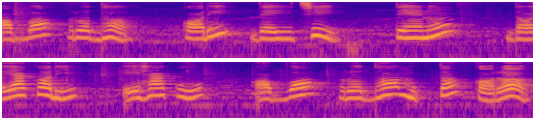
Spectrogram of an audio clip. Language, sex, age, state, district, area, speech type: Odia, female, 45-60, Odisha, Nayagarh, rural, read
